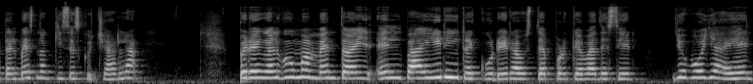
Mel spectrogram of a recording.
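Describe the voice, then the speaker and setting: A woman from Ecuador preaching a live sermon, telling a parable and checking in with her listeners as she goes. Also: high voice. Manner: earnest, asks "¿sí?" often. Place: church streaming live.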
